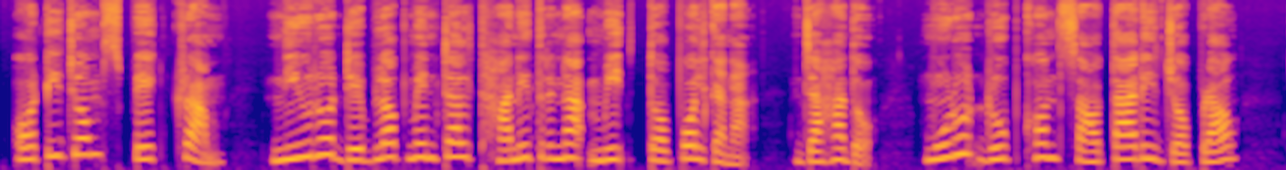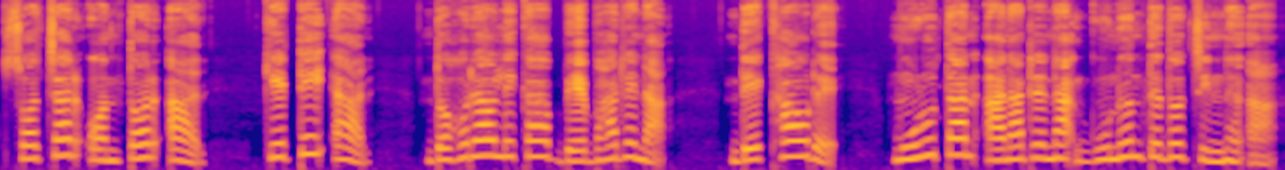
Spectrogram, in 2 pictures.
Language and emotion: Santali, neutral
